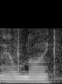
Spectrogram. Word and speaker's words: Illinois: First of all, the S is silent in Illinois.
